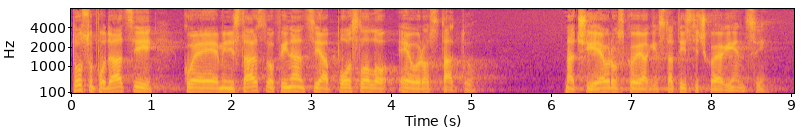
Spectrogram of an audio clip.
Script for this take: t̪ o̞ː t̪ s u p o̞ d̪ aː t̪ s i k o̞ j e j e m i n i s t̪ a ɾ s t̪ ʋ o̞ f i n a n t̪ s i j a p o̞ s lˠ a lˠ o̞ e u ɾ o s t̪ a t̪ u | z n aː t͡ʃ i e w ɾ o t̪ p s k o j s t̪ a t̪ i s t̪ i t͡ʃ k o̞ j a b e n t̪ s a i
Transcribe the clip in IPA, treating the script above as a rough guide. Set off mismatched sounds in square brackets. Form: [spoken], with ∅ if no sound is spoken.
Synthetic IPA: t̪ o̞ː [∅] s u p o̞ d̪ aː t̪ s i k o̞ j e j e m i n i s t̪ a ɾ s t̪ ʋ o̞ f i n a n t̪ s i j a p o̞ s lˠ a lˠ o̞ e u ɾ o s t̪ a t̪ u | z n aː t͡ʃ i e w ɾ o [∅] p s k o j s t̪ a t̪ i s t̪ i t͡ʃ k o̞ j a [ɡ] e n t̪ s [i] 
